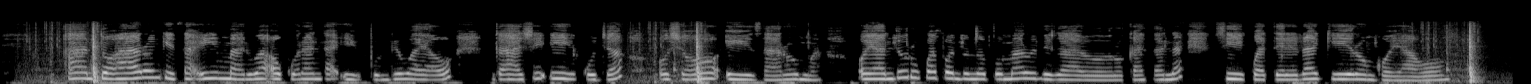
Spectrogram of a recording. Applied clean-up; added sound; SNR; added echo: none; Drawer open or close; 5 dB; none.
